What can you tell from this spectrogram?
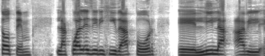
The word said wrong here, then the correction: Avilés: eh, Avilés, con acento en la Avilés, Lila Avilés, y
